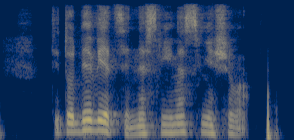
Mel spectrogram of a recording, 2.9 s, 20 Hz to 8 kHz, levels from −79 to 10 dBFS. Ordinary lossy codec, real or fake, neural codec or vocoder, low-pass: AAC, 48 kbps; fake; codec, 16 kHz, 6 kbps, DAC; 7.2 kHz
